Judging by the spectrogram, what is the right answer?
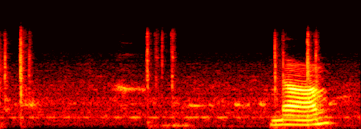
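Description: A computer keyboard is tapped in a few sparse, quiet clicks while an HTML file is being written, followed by a voice speaking.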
